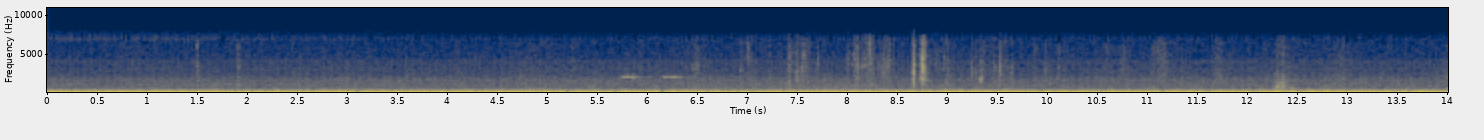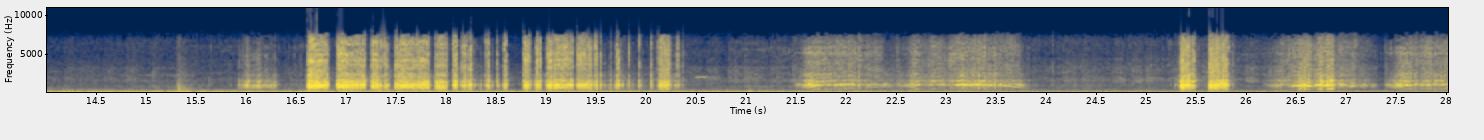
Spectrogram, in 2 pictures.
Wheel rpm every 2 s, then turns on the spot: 0, 0, 0, 0, 0, 0, 0, 0, 10, 20, 10, 60, 50, 50.
16-20 24-26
